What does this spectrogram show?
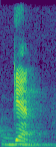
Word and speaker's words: জ্ঞান: লক্ষ্য করো এখানে কি আছে বলতো, এই যুক্ত বর্ণের মধ্যে জয়ে ইয়, তাই না, এর উচ্চারণটা হচ্ছে কেমন জ্ঞান, গ দিয়ে উচ্চারণ করতে হচ্ছে।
